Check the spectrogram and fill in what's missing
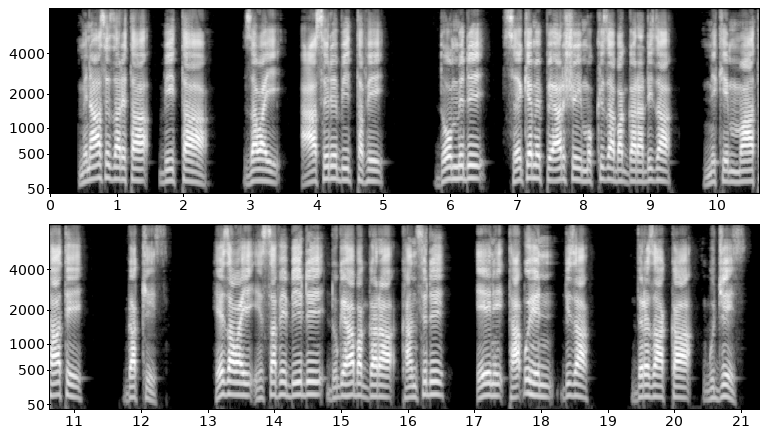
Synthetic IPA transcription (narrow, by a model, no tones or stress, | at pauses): mɪnaːsɛzɐɾɛt̪ɐbiːt̪ːaː | zɐwɐj | ʔaːsɪɾɛbiːt̪ːɐfɛ | d̪o̞ːmːɪd̪ɪ | seːkɛmɛpːɛɐɾʃɛjmɔkːɪzɐbɐɡːɐɾɐd̪ɪzɐ | mɪkɪmaːt̪aːt̪eː | ɡɐkːe̞̰ːs | hɛzɐwɐjhɛsːɐfɛbiːd̪ɪd̪ʊɡɛhɐbɐɡːɐɾɐkɐnt͡sːɪd̪ɪ | eːnɪt̪aːpːʊhɛnd̪ɪzɐ | d̪ɛɾɛzaːkːɐ | ɡʊd͡ʒːe̞ːs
